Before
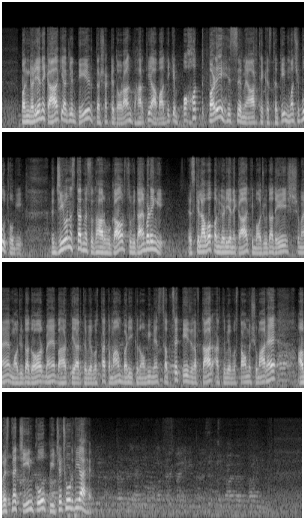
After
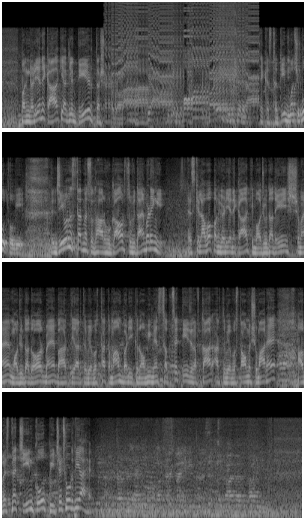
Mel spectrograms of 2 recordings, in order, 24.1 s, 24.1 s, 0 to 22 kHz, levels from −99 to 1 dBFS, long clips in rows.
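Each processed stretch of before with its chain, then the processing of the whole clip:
2.04–5.15 s: bass shelf 190 Hz -11 dB + decimation with a swept rate 10× 1.1 Hz + flutter echo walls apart 11.6 m, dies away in 0.82 s
5.74–7.59 s: high-pass 41 Hz + peaking EQ 340 Hz +14 dB 0.61 oct + doubling 49 ms -11.5 dB
whole clip: amplifier tone stack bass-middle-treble 5-5-5; compression 2.5:1, threshold -53 dBFS; peak limiter -45 dBFS; trim +17 dB

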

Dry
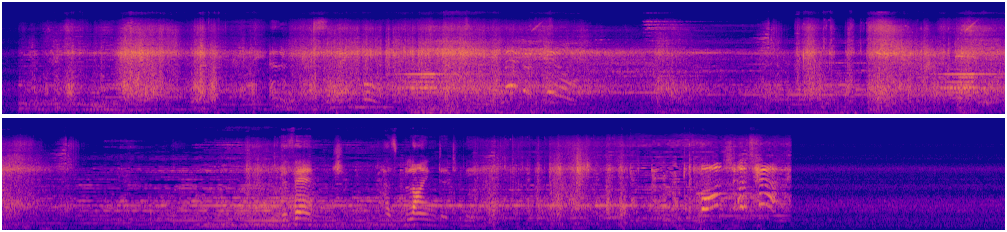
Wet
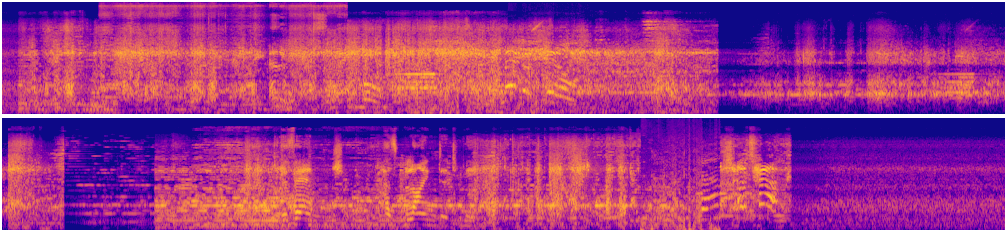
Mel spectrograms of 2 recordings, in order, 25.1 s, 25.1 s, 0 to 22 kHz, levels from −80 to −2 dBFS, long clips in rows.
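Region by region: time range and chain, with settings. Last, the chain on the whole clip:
1.21–4.32 s: band-stop 1.3 kHz, Q 13 + compression 3:1, threshold -31 dBFS + careless resampling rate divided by 2×, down filtered, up hold
6.32–7.42 s: low-pass 9.5 kHz + short-mantissa float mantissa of 6-bit
8.95–12.62 s: vowel filter a + bit-crushed delay 122 ms, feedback 35%, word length 11-bit, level -11.5 dB
13.31–14.45 s: inharmonic resonator 300 Hz, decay 0.68 s, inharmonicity 0.002 + level flattener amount 100%
20.52–21.52 s: compression 5:1, threshold -34 dBFS + tilt shelf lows +6 dB, about 900 Hz + sliding maximum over 9 samples
whole clip: reverb removal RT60 1.1 s; loudness maximiser +22.5 dB; trim -1 dB

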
